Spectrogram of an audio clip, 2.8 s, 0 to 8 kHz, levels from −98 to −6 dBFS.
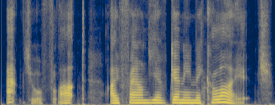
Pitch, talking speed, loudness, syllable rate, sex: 200 Hz, 155 wpm, -19 LUFS, 4.6 syllables/s, female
